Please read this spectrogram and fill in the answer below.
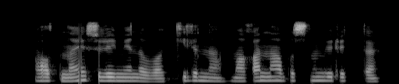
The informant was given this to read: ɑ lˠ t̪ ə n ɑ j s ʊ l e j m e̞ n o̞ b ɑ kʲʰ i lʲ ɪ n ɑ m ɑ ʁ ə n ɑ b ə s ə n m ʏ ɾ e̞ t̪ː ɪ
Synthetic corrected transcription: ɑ lˠ t̪ ə n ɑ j s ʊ l e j m e̞ n o̞ v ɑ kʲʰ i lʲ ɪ n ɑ m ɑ ʁ ɑ n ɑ b ə s ə n m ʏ ɾ e̞ t̪ː ɪ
